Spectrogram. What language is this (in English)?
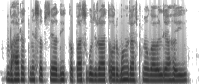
Magahi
